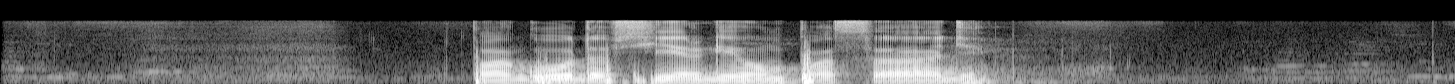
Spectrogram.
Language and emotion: Russian, sad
